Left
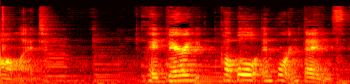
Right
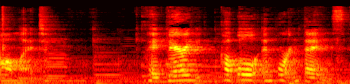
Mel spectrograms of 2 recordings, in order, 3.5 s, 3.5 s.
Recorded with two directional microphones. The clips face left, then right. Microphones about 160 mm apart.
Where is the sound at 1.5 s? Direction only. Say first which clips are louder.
Left 2 dB; 15° left (ahead or behind).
